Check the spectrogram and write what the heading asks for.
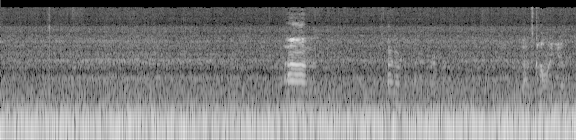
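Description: Car heater blower and idling engine running steadily, heard inside the closed cabin of a parked car as a constant low rumble.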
